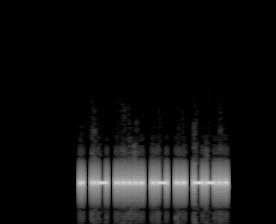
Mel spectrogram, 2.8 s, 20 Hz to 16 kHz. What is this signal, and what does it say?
Morse code, heard as a keyed tone, about 40 wpm, 700 Hz. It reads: EA5AIZ
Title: DXCC-100 Call Signs - 6 Characters - 40wpm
